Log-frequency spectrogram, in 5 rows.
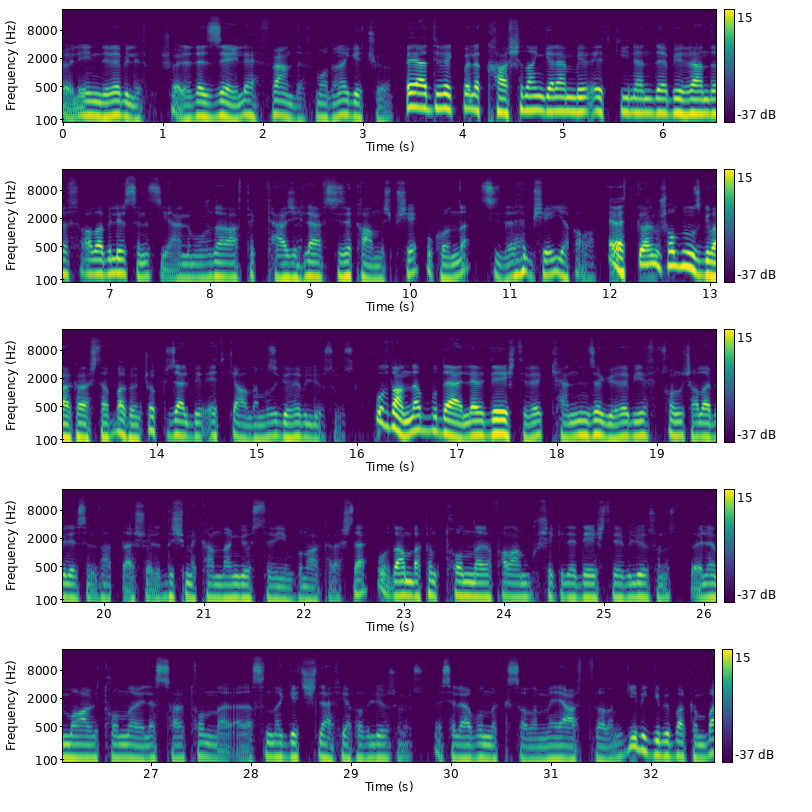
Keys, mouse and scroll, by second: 0.1 scroll up 1, 0.5 z, 19.3 scroll down 3, 19.4 middle click, 19.9 middle click, 20.7-21.6 scroll down 3, 22.4-22.7 scroll down 3, 24.3-27.4 drag, 27.5 click, 29.4-32.3 drag, 32.4 click.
